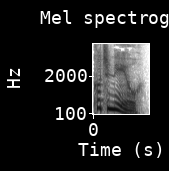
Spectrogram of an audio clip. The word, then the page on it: cochineal: British English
